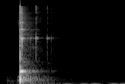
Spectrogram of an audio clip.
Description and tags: opening the flip-top closure of a 1 litre beer bottle
recorded during the recording of a podcast
with a beyerdynamic dt 297 mk2 headset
